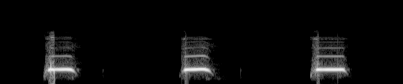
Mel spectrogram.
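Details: Buttonquail call played as a lure: three steady, hollow hoots, each around a third of a second, spaced about 1.3 seconds apart with nothing else audible.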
